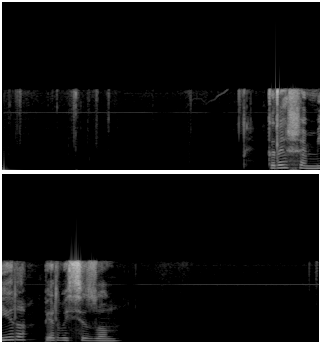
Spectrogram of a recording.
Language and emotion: Russian, neutral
